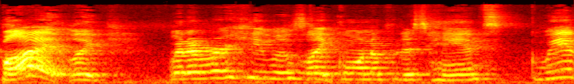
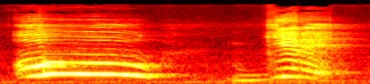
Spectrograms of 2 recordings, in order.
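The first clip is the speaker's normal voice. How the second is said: loud, high, drawn-out teasing cheer; playful whoop; 8 semitones higher, 13 dB louder, much slower than usual. Retold or imitated. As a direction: hoot it jokingly, on the edge of laughter. Jokey cheering retold, then laughs.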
